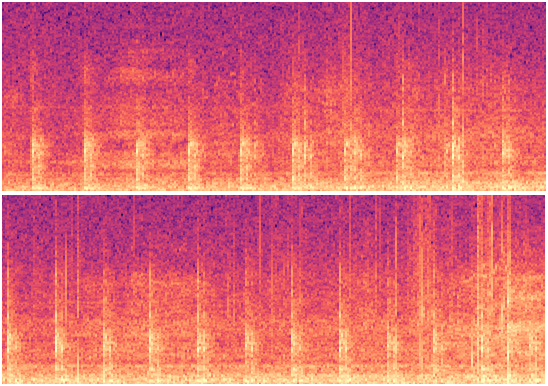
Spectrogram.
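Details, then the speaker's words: Diesel heater in a gypsy wagon starting up, warming its glow plug and blowing cold air, heard from inside; crisp, regular clicking near three per second over a quiet hum from the dosing pump, working normally. "yeah it's warming up can really hear hear that clicking"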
